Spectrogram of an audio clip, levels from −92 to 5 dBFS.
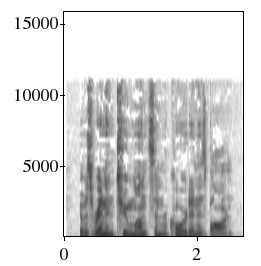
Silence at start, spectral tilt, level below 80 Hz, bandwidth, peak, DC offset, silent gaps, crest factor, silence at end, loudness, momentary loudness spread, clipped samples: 0.25 s; -3.5 dB/octave; -56 dBFS; 11.5 kHz; -4 dBFS; under 0.1%; none; 20 dB; 0.15 s; -24 LUFS; 7 LU; under 0.1%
